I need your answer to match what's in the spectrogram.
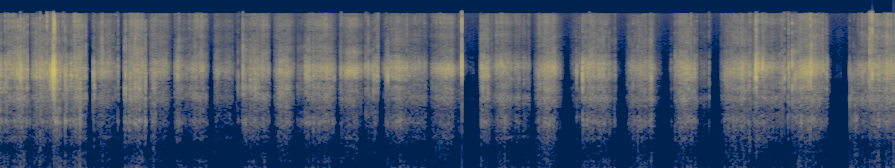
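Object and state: Sandpaper tube scratched.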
